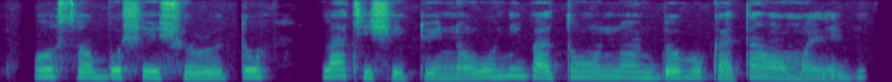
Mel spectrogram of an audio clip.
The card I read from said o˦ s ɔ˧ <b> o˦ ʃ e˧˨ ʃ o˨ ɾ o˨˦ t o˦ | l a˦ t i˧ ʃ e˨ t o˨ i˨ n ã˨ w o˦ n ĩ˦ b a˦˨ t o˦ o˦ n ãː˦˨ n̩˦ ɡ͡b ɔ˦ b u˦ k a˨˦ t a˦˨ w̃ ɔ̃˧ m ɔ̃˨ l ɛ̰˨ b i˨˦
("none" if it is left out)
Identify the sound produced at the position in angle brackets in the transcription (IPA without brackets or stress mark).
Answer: b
